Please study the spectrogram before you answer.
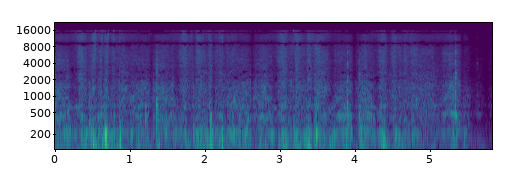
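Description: Fingertips and short nails tap and rub quickly across the curved outer layer of a large grey foam yoga mat rolled into a hollow cylinder and held upright. A dense, continuous rustle of scratching mixes with soft, muffled thumps and a low, hollow body before the sound drops away at the end.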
